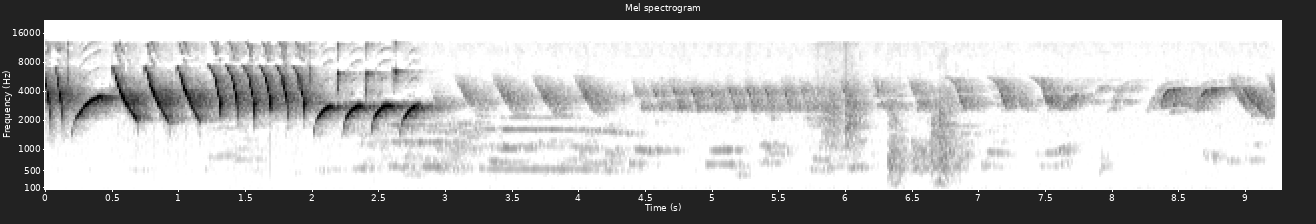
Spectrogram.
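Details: Canary delivering loud rolling tours of quick descending whistles for about three seconds, then continuing with softer, varied twittering phrases and short trills.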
